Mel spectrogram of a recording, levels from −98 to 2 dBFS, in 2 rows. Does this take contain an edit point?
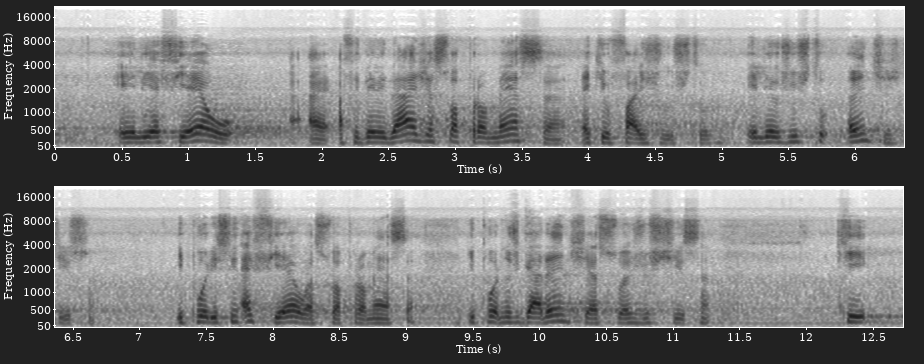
yes; 2 cuts; at 7.7 s, 9.7 s

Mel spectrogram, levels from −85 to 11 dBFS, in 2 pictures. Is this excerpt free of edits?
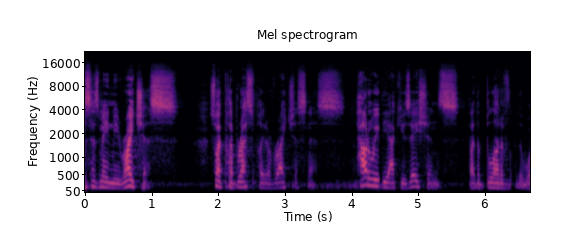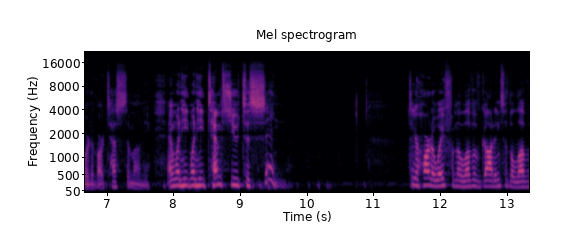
no; 7 cuts; at 2.1 s, 3.9 s, 4.4 s, 5.7 s, 6.3 s, 8.2 s, 11.6 s

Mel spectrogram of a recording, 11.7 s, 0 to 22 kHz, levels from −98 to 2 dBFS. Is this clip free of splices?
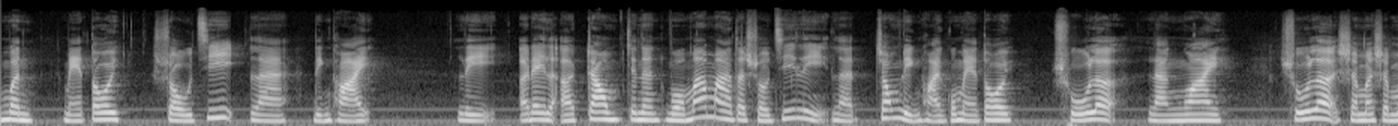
no; 1 cut; at 1.2 s

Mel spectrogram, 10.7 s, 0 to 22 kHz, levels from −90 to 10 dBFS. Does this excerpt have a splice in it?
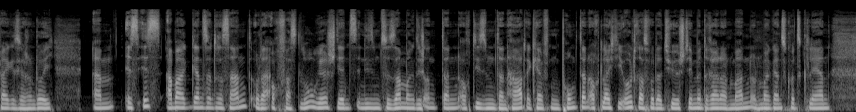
yes; 3 cuts; at 3.4 s, 4.2 s, 5.3 s

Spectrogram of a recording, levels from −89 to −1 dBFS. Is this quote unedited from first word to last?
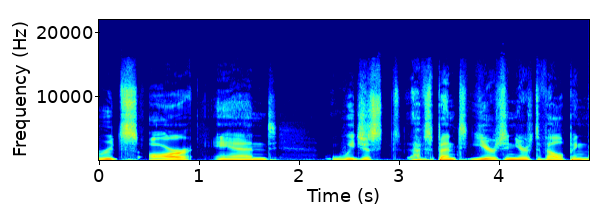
yes; 0 cuts

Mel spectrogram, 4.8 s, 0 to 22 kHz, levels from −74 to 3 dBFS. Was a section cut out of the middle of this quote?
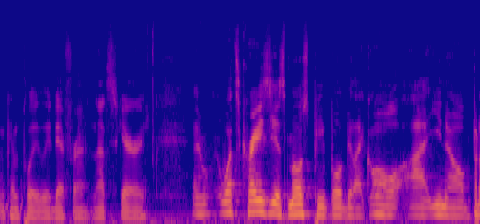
no; 0 cuts

